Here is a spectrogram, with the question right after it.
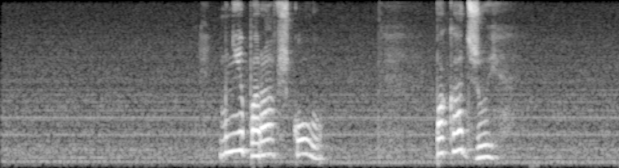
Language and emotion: Russian, sad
